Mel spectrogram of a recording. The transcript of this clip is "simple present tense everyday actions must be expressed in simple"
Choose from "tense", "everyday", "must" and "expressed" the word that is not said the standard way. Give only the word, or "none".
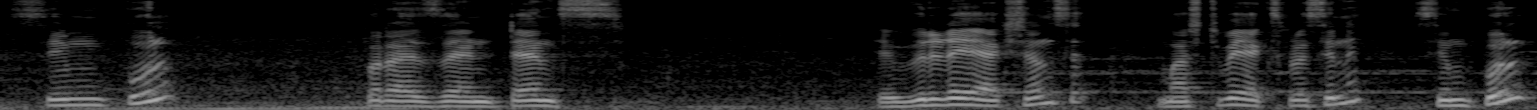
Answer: expressed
